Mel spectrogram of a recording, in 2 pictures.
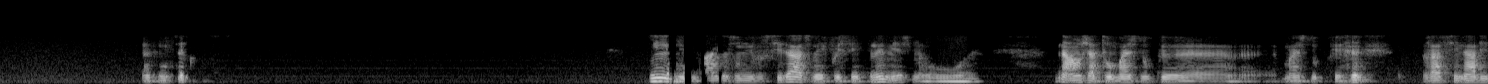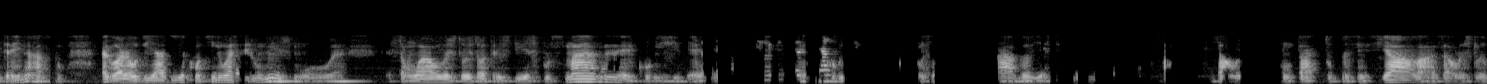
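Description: When both ends talk at once, the echo canceller likely fails to tell the talker from loudspeaker echo, causing speech suppressed in double talk: the speech dips by about 25 dB at 6.69–7.29 s, 15 dB at 17.27–17.43 s and 10 dB at 20.94–21.10 s, then drops in pieces, up to about 40 dB, across 21.92–27.71 s. Residual echo likely escapes cancellation, letting the other side's voice leak through as brief scraps at 17.23–17.29, 21.88–21.93 and 26.00–26.05 s, and more strongly, only about 5 dB under the speech, at 22.51–23.29 s.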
